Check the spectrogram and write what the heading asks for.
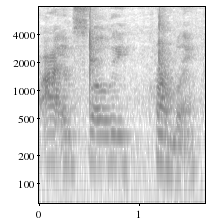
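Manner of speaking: usual speaking voice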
